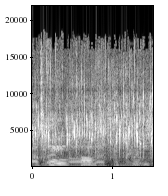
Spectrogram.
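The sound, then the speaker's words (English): A floured beef cutlet sizzles in a hot pan, a steady, loud crackling hiss that runs the whole time while a voice sounds briefly over it. “Fry that bad boy right up.”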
